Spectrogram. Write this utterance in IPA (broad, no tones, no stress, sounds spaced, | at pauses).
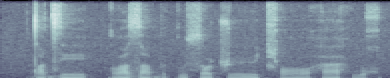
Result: dˤ a d͡z eː kː ɔ ɪ̯ zˤ e b ə k u s ɔ ʈ͡ʂ øː t͡ɕʰ ɔː h a h u χ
